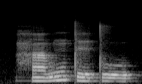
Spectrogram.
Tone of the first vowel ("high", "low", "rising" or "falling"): low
